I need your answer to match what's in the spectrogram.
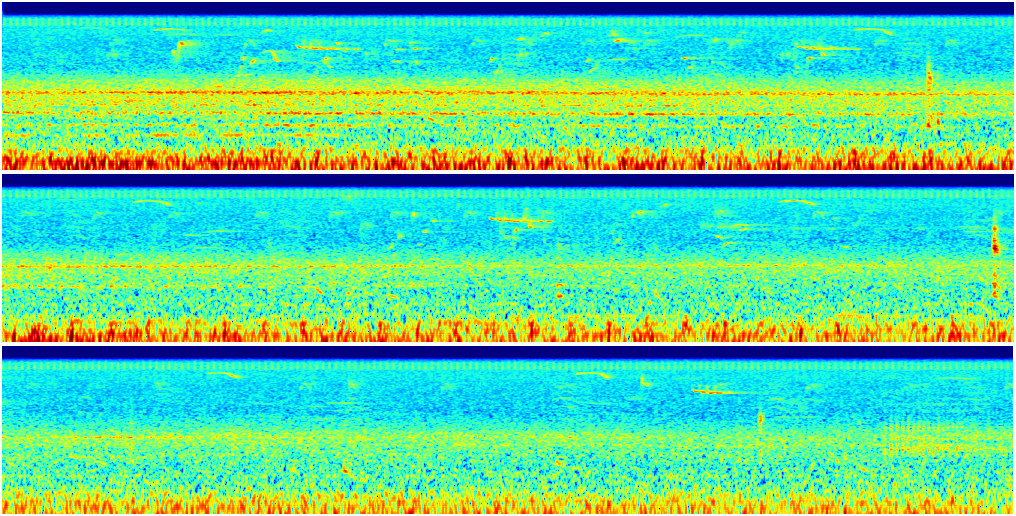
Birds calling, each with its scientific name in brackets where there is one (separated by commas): Gray Catbird (Dumetella carolinensis), Eastern Kingbird (Tyrannus tyrannus), Red-winged Blackbird (Agelaius phoeniceus), unidentified bird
